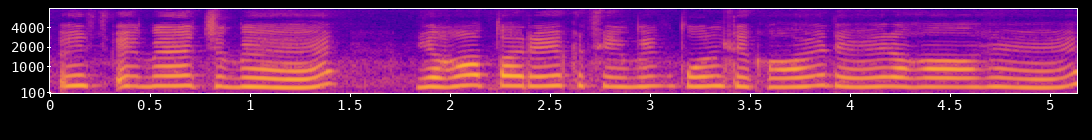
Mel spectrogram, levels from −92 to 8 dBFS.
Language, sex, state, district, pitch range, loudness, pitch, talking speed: Hindi, female, Rajasthan, Jaipur, 310-345 Hz, -16 LUFS, 325 Hz, 140 wpm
